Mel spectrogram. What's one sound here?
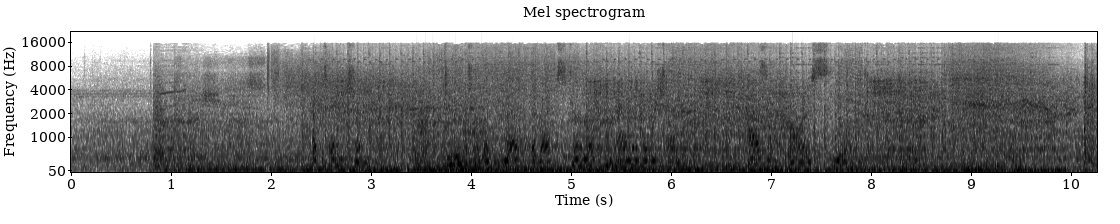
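Gunshots fire rapidly in a game.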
